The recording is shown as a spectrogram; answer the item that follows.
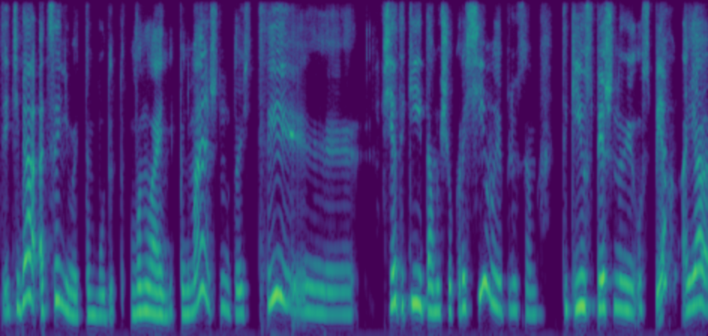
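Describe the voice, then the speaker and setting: A woman at a fairly high pitch and very slow pace, with ordinary pitch variation. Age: 20s. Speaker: podcast co-host, lawyer. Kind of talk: casual chat.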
